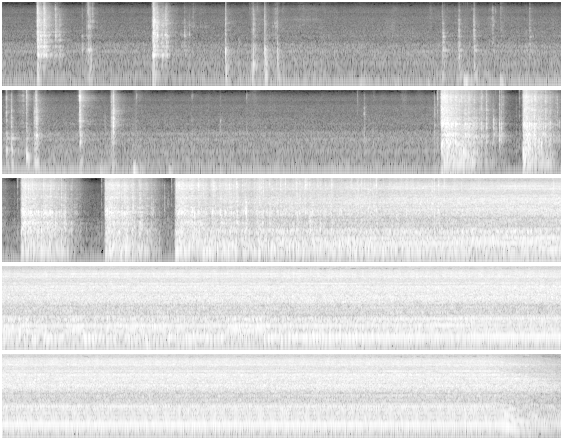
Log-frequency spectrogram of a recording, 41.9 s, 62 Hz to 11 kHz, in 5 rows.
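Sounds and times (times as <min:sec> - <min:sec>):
blender crushing ice: 0:14.9 - 0:41.9.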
